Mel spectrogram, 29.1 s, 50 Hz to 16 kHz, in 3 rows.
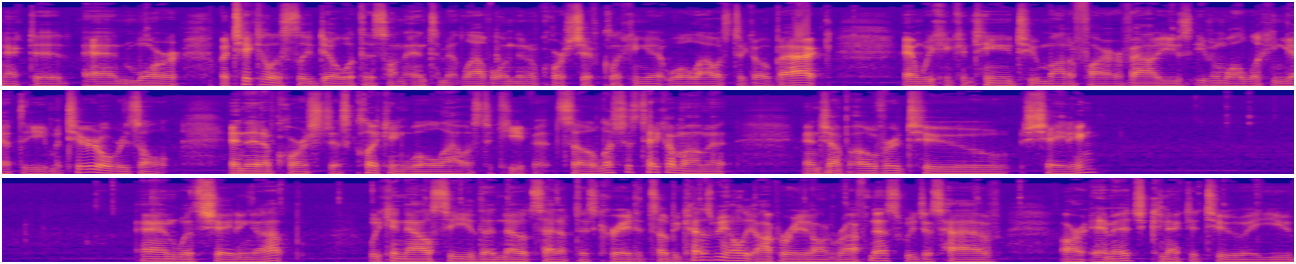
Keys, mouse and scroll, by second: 3.6 shift+click, 6.3 click, 11.6 click, 17.5 click, 18.9 click, 19.7-20.1 scroll up 1, 20.3 KP_Decimal, 20.5 middle click, 20.9-21.3 scroll up 4, 21.3 middle click, 21.6-21.9 scroll down 1, 21.9 middle click, 22.1-22.5 scroll down 2, 22.5 middle click, 22.8 scroll down 1, 23.1 scroll up 1, 23.2 middle click, 23.5 scroll down 1, 23.7-24.1 scroll up 3, 24.1 middle click, 24.3 scroll down 1, 25.4 middle click, 26.3 click, 26.7 middle click, 28.3 click, 28.8 click.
